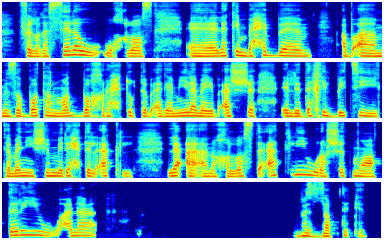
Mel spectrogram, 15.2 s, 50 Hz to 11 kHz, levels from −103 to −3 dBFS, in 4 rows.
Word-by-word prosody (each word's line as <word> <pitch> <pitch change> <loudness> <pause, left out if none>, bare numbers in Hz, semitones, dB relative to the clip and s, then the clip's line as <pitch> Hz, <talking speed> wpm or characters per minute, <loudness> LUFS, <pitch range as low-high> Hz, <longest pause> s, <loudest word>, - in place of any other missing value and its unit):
في 180 - +1
الغسّالة 195 +10 +2
و 210 -5 +2
وخلاص. 165 -2 -2 0.4
آآ 165 -1 +3
لكن 190 +2 +1
باحِب 200 +1 0
م 175 -3 +2 0.3
أبقى 170 -1 +3
مضبّطة 170 +3 +1
المطبخ، 175 +1 0
ريحته 185 +1 -2
بتبقى 170 -1 -3
جميلة 170 +3 +3
ما 170 - +3
يبقاش 175 +4 0 0.3
اللي 170 -1 +3
داخل 185 +5 0
بيتي 180 0 -2
كمان 165 +2 +2
يشِم 180 +1 +1
ريحة 190 +3 +1
الأكل 180 -1 -1 0.4
لأ، 185 +2 +5
أنا 160 -3 +2
خلّصت 165 +2 -2
أكلي 255 +4 0
ورشّيت 185 -4 -1
مُعطِّري 180 +9 +1
وأنا 185 -2 -3 2.0
بالضبط 160 -1 -1
كده. 175 -2 -15
175 Hz, 125 wpm, -23 LUFS, 165-190 Hz, 2.0 s, لأ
